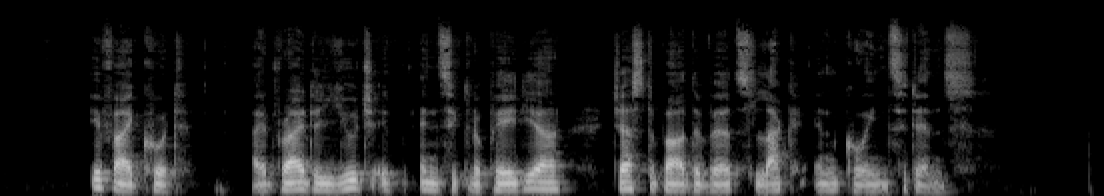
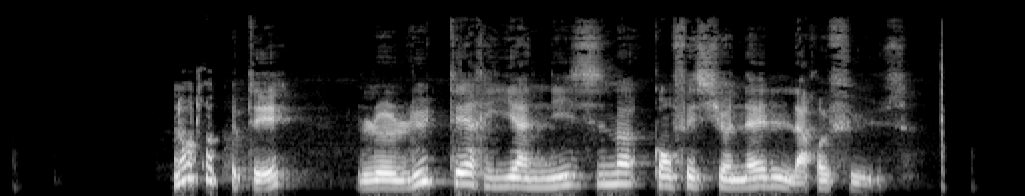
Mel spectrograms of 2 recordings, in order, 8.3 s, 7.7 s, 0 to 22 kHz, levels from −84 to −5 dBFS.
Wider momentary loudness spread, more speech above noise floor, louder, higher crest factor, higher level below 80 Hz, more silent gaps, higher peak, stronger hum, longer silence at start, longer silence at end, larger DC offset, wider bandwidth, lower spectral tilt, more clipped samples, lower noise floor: about the same, 11 LU vs 13 LU; second, 46 dB vs 69 dB; second, -32 LUFS vs -17 LUFS; about the same, 20 dB vs 16 dB; about the same, -62 dBFS vs -64 dBFS; neither; second, -12 dBFS vs -2 dBFS; neither; second, 0.7 s vs 1.3 s; about the same, 1 s vs 0.9 s; neither; second, 14.5 kHz vs 16 kHz; about the same, -6 dB/octave vs -6 dB/octave; neither; second, -78 dBFS vs -85 dBFS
